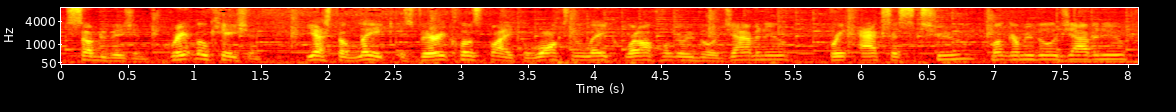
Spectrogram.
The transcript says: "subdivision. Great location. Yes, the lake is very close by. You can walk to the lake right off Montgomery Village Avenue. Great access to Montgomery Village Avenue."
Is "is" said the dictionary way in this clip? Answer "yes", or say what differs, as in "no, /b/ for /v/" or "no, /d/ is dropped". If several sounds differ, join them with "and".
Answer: yes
